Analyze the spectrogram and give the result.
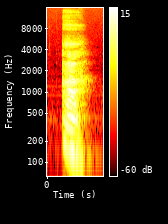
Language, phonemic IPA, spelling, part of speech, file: Dutch, /aː/, a, character / noun / pronoun, Nl-a.ogg
- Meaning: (character) The first letter of the Dutch alphabet, written in the Latin script; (noun) a stream of water; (pronoun) alternative form of u (“you”, objective or reflexive pronoun)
